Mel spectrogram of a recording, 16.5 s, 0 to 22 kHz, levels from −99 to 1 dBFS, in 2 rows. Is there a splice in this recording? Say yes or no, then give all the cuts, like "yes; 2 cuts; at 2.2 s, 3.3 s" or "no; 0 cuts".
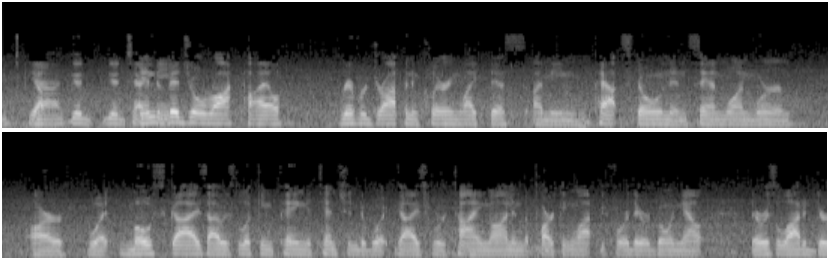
yes; 2 cuts; at 3.4 s, 5.9 s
